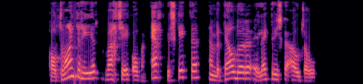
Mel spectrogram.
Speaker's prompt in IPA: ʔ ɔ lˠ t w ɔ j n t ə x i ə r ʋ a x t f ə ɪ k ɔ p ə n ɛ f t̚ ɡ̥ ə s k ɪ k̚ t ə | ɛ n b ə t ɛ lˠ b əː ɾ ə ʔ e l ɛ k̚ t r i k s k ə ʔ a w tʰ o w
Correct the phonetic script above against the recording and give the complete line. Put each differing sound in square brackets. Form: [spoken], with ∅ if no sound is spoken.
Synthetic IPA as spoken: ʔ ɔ lˠ t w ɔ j n t ə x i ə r ʋ a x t [s] ə ɪ k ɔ p ə n ɛ [x] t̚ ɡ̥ ə s k ɪ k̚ t ə | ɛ n b ə t ɛ lˠ b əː ɾ ə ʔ e l ɛ k̚ t r i [∅] s k ə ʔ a w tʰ o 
